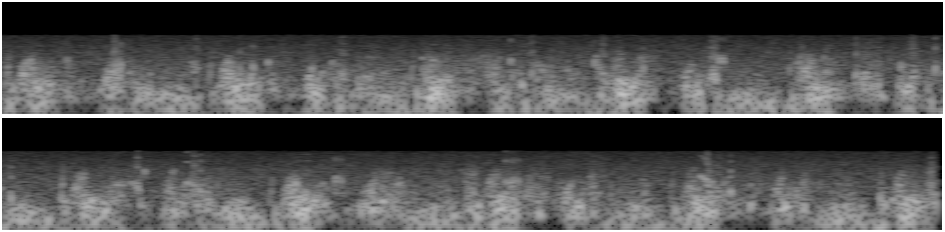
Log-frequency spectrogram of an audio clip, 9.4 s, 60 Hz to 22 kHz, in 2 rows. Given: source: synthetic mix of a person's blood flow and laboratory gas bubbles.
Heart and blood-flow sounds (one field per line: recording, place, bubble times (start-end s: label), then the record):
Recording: Doppler ultrasound of blood flow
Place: precordium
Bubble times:
0.05-0.82 s: bubbles
0.97-1.06 s: bubbles
1.18-1.66 s: bubbles
1.69-1.95 s: bubbles
1.99-2.50 s: bubbles
2.54-2.62 s: bubbles
2.65-2.81 s: bubbles
2.95-3.32 s: bubbles
3.46-3.68 s: bubbles
3.98-4.83 s: bubbles
5.25-5.49 s: bubbles
5.59-5.85 s: bubbles
6.15-6.46 s: bubbles
6.49-6.75 s: bubbles
7.01-7.59 s: bubbles
7.65-7.72 s: bubbles
8.15-8.53 s: bubbles
8.67-8.80 s: bubbles
9.09-9.17 s: bubbles
9.26-9.41 s: bubbles
From the record:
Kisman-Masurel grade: 342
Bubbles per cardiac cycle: rolling drumbeat, 9 or more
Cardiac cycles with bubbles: 100%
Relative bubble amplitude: moderate (0.250 to 0.450)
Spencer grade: 3 (all of the cardiac periods contain showers or single bubble signals, but not dominating or overriding the cardiac motion signals)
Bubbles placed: anywhere in the cardiac cycle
